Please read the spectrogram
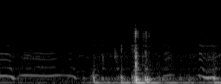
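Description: A person's voice, drawn out and bending in pitch, over a steady low rumble, with one sharp knock about one and a half seconds in.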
